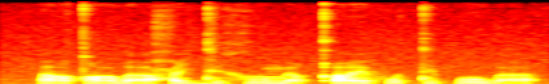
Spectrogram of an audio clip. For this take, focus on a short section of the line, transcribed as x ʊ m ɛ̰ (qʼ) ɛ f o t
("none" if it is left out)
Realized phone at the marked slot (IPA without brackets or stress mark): qʼ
